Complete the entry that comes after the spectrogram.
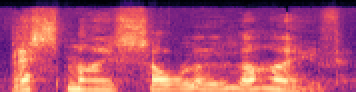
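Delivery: high, slow startled landlady; a landlady struck by a sudden thought; landlady exclaiming. Acted. Landlady suddenly remembering her kitchen, high and slow.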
